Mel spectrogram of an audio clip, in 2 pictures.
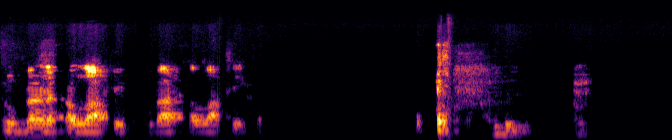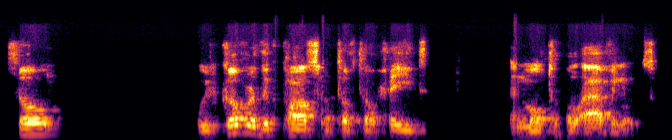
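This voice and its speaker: Speaking on the low side with a warm tone, this man keeps a measured pace and takes long pauses. As a guest lecturer and Islamic scholar, he delivers a formal, explanatory religious lesson in dialogue form, sprinkled with Arabic phrases and marked by slightly slurred, heavy-tongued diction, all over roomy, dull live-stream sound.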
